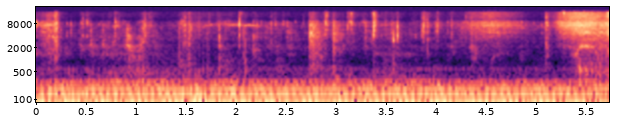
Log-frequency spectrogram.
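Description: Cat licking a lickable purée treat from a squeeze tube: faint, quick wet clicks and smacks of its tongue, over a steady low room hum.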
